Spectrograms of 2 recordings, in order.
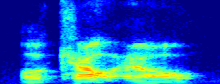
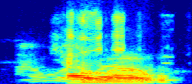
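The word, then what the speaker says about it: Kal-El: Cal Al. It's like one word. You say it like it's one word.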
